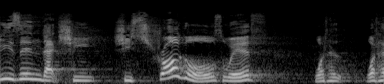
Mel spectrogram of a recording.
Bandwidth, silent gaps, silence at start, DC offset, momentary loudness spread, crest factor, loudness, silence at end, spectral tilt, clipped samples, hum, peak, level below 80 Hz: 12.5 kHz; none; 0 s; under 0.1%; 12 LU; 18 dB; -24 LUFS; 0 s; -5 dB/octave; under 0.1%; none; -6 dBFS; -64 dBFS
